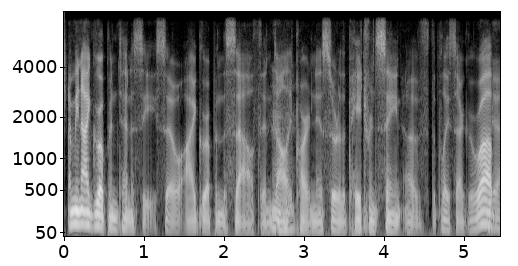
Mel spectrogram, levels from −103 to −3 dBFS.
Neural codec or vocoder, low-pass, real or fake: none; 7.2 kHz; real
